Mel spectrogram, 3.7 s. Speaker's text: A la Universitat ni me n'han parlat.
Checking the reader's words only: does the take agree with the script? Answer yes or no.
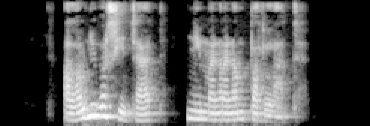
no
